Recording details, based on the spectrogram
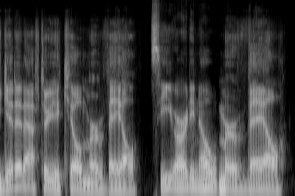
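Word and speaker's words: Merveil: No, it's like Mervale. He says it with an L. You hear the L.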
